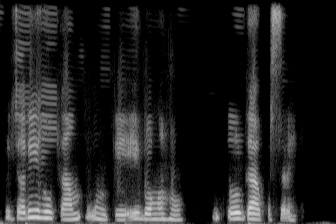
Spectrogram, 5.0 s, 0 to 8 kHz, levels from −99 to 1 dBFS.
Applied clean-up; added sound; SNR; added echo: neural mask model Resemble Enhance denoiser.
